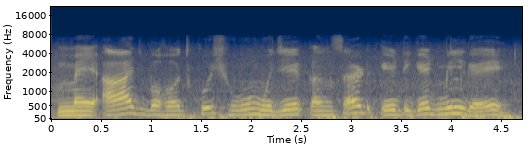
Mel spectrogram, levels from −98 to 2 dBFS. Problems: constant background noise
